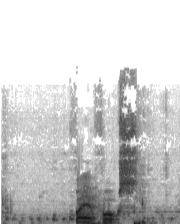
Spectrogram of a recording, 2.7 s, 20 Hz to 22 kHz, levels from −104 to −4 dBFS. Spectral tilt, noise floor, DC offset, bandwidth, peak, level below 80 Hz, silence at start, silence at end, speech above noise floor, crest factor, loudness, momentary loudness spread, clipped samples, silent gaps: -4 dB/octave; -38 dBFS; under 0.1%; 15.5 kHz; -2 dBFS; -40 dBFS; 0.05 s; 0 s; 21 dB; 20 dB; -18 LUFS; 23 LU; under 0.1%; none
